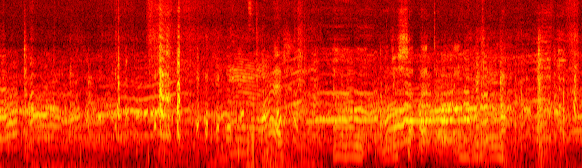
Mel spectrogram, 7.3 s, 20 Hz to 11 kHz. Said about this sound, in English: So how many hens do you have here now? So we have around 1,000 hens at the moment on the farm.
